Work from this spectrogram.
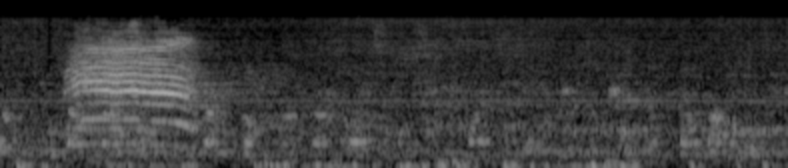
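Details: Domestic cat giving one loud, drawn-out meow of about a second that rises then falls, with rich harmonics. Afterwards only faint low background rumble and soft indistinct noises.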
